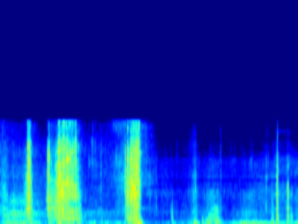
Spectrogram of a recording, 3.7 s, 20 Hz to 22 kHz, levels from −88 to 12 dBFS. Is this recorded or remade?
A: recorded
